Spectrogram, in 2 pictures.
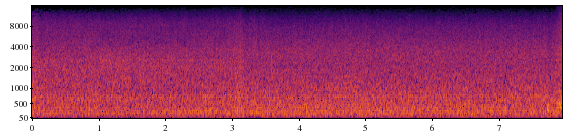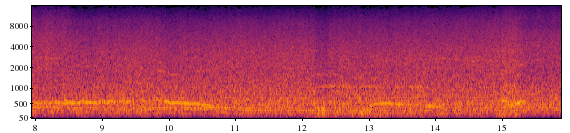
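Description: Steady rush of ocean surf. About halfway through it grows louder, and voices come in over it, holding long sung notes and then sliding between pitches.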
